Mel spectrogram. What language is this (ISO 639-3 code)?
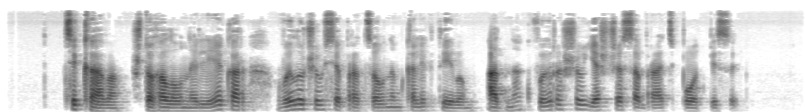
bel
